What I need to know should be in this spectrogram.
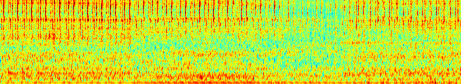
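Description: Quick, even light ticking, roughly three or four per second, over a steady idle; sounds like top-end tapping, likely lifters.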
